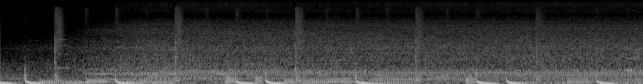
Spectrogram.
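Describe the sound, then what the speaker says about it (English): Solar-powered ventilation fans running in a hoop house give a steady, close whirring hum, with soft low thumps recurring every second or so and no voices. "And then we have these switches that will power the fans."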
